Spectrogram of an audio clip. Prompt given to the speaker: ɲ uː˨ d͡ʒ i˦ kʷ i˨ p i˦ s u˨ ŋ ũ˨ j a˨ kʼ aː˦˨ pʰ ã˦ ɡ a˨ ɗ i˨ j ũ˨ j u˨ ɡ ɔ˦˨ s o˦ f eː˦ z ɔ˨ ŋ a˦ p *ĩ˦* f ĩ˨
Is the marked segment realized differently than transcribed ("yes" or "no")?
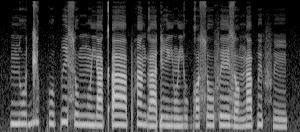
no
